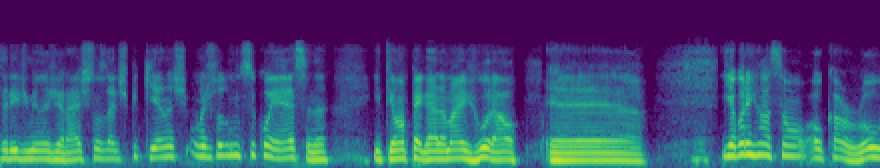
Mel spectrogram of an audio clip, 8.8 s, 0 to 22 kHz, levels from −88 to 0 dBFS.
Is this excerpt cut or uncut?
cut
